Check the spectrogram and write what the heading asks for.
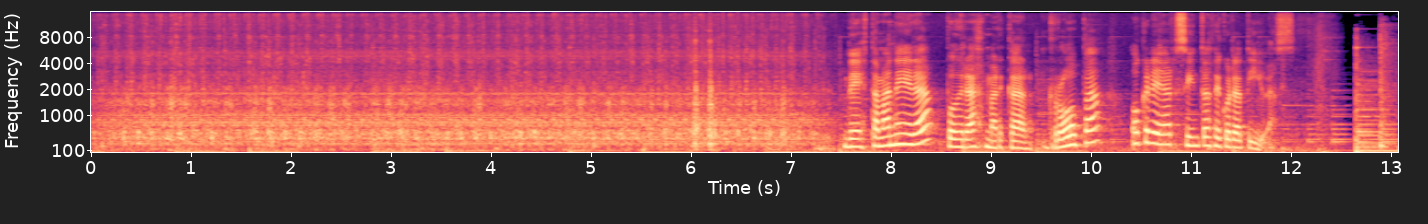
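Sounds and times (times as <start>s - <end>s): sewing machine running: 0.0s - 7.5s.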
